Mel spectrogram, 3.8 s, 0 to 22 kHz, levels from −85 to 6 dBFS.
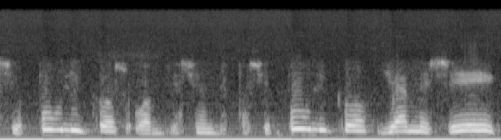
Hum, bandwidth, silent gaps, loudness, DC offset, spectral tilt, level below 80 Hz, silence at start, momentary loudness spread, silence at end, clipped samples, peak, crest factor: none; 16 kHz; none; -14 LUFS; 20%; -6 dB/octave; -46 dBFS; 0 s; 8 LU; 0 s; under 0.1%; 0 dBFS; 12 dB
